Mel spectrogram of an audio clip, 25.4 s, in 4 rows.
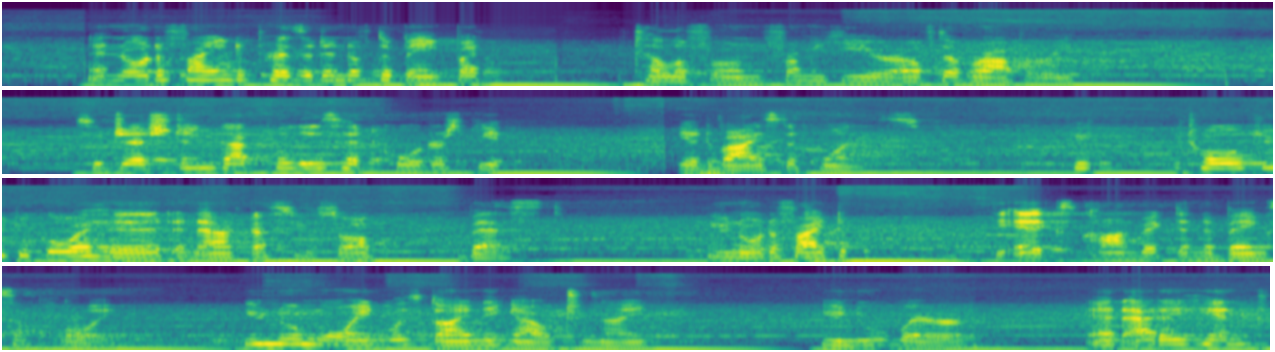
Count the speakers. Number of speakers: one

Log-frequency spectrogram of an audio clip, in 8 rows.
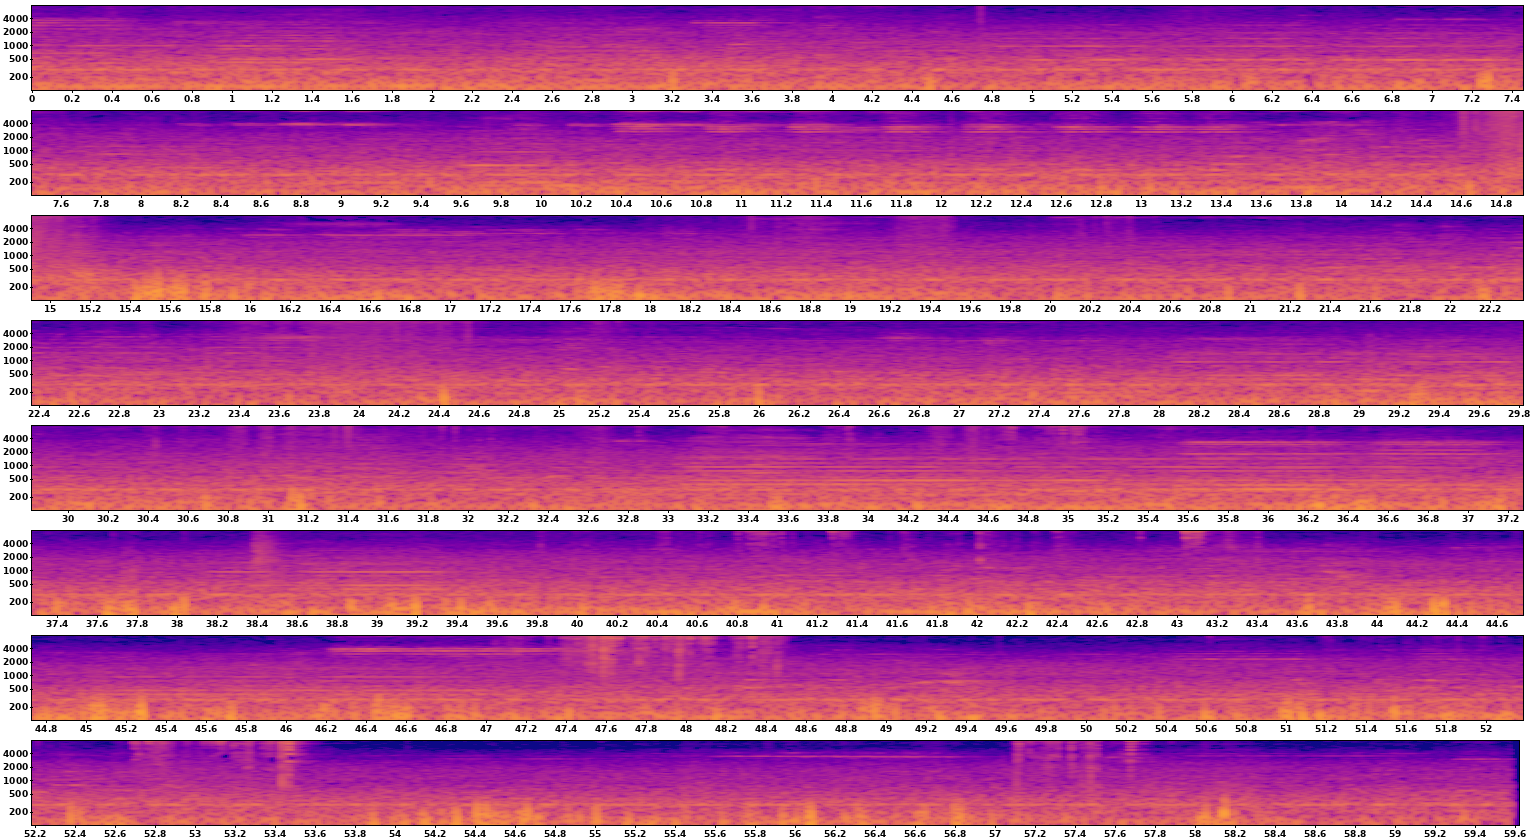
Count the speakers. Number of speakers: zero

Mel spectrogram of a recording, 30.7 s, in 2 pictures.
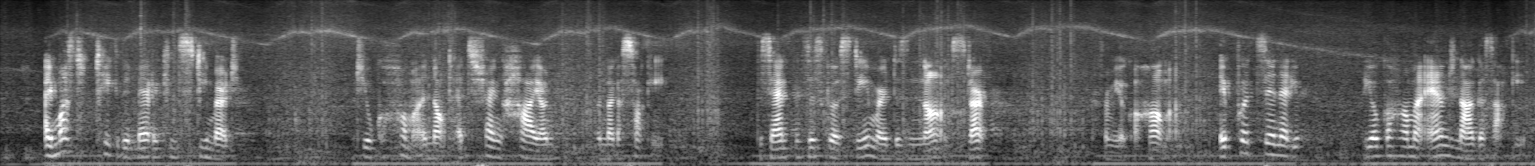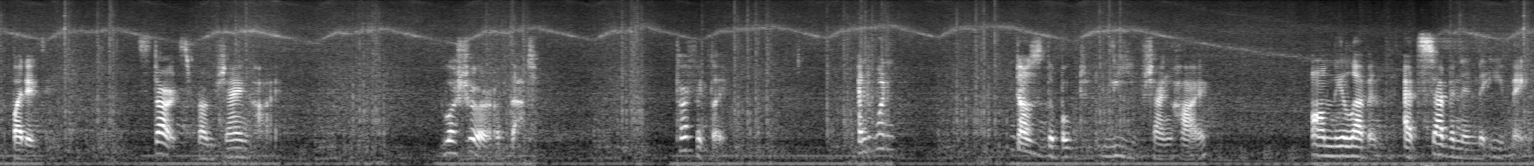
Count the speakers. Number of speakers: one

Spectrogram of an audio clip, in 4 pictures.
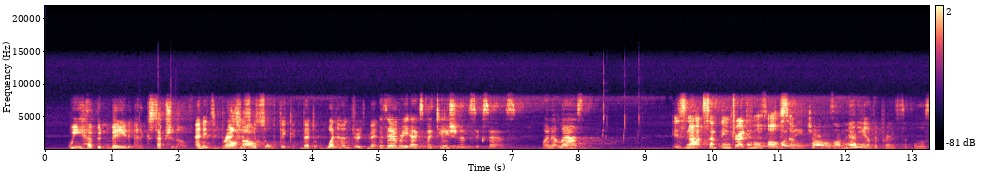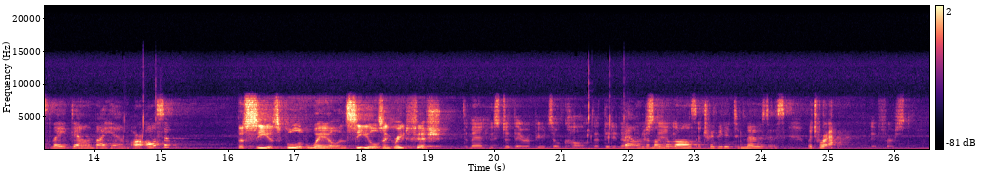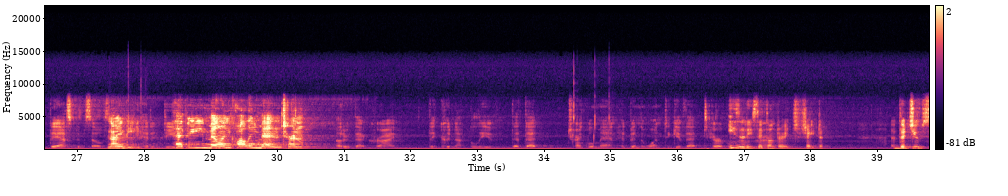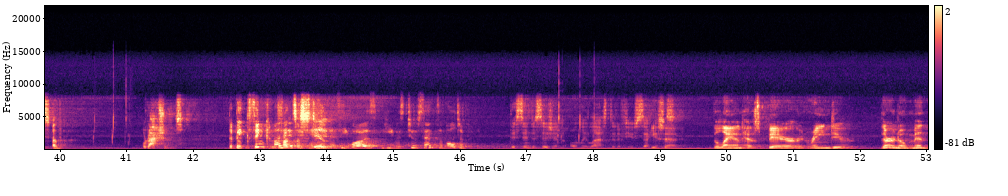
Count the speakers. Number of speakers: eight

